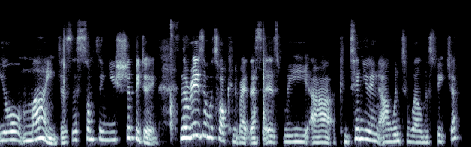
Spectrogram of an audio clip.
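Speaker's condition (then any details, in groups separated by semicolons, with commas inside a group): No condition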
